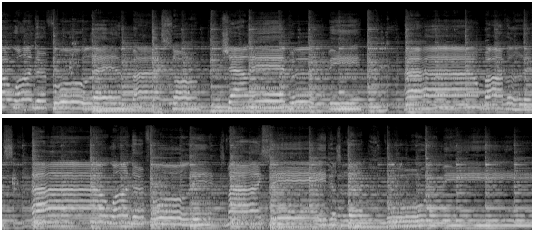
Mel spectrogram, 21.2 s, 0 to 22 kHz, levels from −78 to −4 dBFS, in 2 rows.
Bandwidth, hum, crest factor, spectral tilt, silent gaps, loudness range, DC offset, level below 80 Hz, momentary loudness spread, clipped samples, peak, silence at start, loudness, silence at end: 17 kHz; none; 16 dB; -5 dB/octave; none; 1 LU; under 0.1%; -42 dBFS; 5 LU; under 0.1%; -4 dBFS; 0 s; -21 LUFS; 0 s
